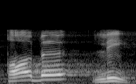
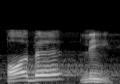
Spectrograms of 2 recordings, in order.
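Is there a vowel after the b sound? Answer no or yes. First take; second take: yes; yes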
